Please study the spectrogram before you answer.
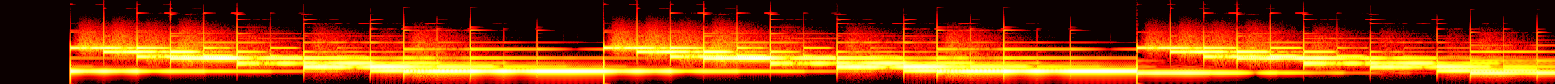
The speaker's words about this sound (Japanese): クリスマスの鐘が鳴る、鐘が鳴る。私の心のひだをいっぱいに共鳴させながら、クリスマスの鐘が鳴る。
